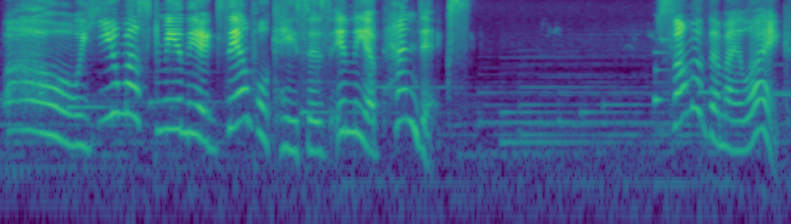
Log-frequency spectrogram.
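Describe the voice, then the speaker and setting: Bright, high-pitched, perky young scout girl. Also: very animated, unhurried, faint music behind, exaggerated voice. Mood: chatty, excited. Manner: chatty, eager, informal. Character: perky, earnest young female knight scout and examiner. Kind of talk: animated video game voice acting.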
